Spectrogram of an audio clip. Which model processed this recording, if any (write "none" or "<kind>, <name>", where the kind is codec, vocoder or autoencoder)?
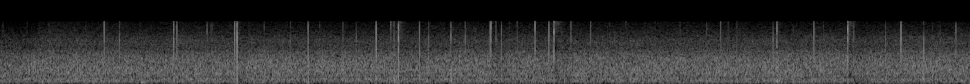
none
